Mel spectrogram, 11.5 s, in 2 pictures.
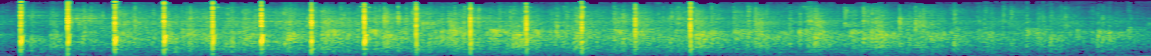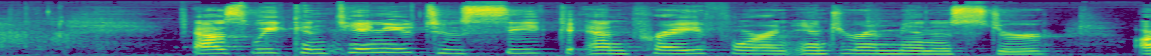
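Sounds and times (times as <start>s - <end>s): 
applause welcoming a minister at a church service: 0.0s - 6.2s
speech: 6.8s - 11.5s.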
